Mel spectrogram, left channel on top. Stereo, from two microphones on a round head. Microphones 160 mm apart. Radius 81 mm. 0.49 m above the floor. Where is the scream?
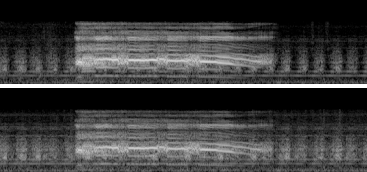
25° left (ahead or behind).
